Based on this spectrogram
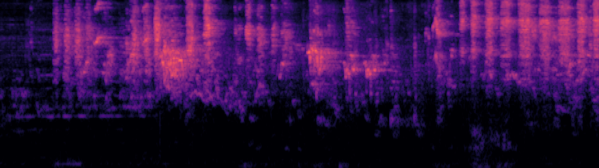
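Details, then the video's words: Colony of budgerigars keeping up continuous high chattering and squeaky tweets, several birds overlapping, with rapid pulsed runs of notes toward the end. "Beautiful Budgies Chirping Sounds"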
